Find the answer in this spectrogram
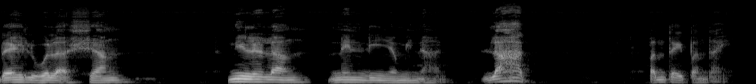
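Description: On a very clean recording with a silent background, a man speaks fairly low with fairly even intonation. His pace is very slow, broken by long, frequent pauses. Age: 60s. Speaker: vlogger. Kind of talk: inspirational monologue.

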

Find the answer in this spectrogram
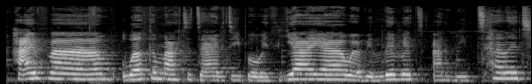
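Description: Against noticeable background noise, a woman with a fairly high pitch speaks at a fairly slow pace with hardly any pauses. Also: ordinary pitch variation. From Dominica. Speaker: vlogger and presenter. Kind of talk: presentation narration. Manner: animated.

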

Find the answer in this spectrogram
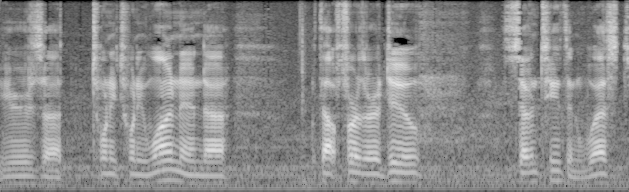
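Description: Over light background noise, a man with a very deep, low voice speaks at a fairly slow pace, the sound dry with no echo. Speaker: urban explorer vlogger. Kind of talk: casual vlog chat. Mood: reflective, slightly wistful. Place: car. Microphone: phone near.

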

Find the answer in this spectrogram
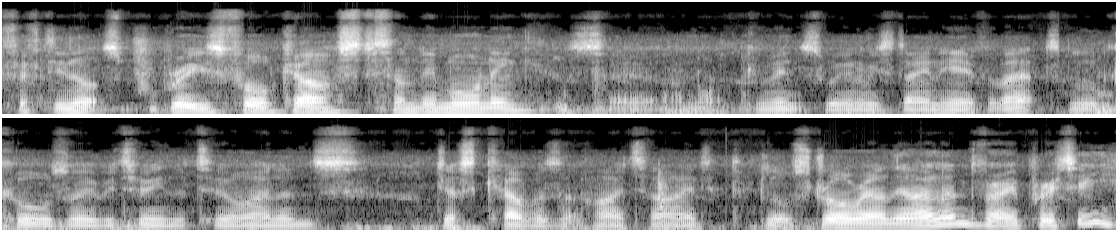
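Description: Light background noise sits behind a man speaking at a fairly quick pace. His voice is fairly low in pitch. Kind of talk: casual vlog chat. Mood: relaxed and cheerful. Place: boat.

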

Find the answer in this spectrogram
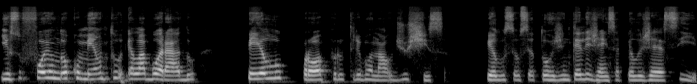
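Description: A woman speaks in a Rio de Janeiro accent with a fairly high pitch. The background is quiet and the sound is dry with no echo. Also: ordinary pitch variation, moderate pace, big swings in loudness. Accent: carioca. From Rio de Janeiro, Brazil. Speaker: former judge; podcast guest. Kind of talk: interview. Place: studio. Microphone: studio mic.

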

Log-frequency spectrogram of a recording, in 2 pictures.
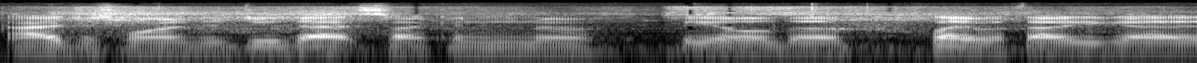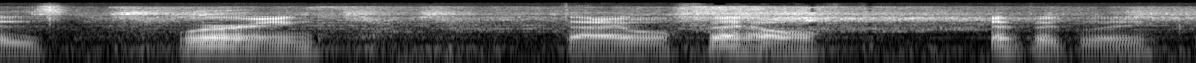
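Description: Clear music plays in the background. The speech moves at a moderate pace with long, frequent pauses. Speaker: gaming video creator. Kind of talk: casual gameplay commentary. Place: home room.

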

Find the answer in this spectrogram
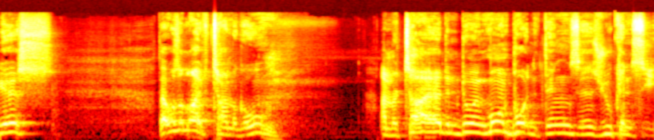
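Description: A gruff, put-on character voice from a man, high-pitched with very wide swings, at a moderate pace broken by long, frequent pauses. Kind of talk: mock badly dubbed monster-movie acting. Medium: fan dub. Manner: gruff, impatient, sarcastic.

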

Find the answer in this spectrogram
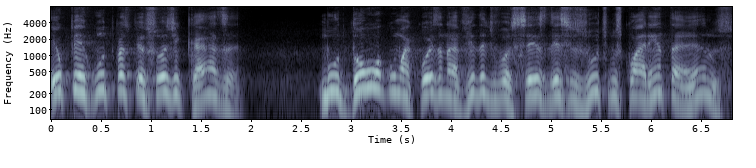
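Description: Talking at a fairly slow pace, a man has a high pitch. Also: lively intonation. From southern Brazil. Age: 60s. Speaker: gubernatorial candidate, politician; candidate. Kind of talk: TV interview, campaign pitch. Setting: TV studio. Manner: animated, direct address to viewers. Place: studio.

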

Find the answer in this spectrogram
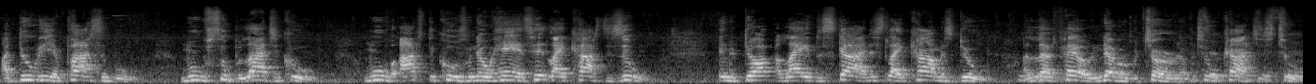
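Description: A man speaks at a high pitch. Light background noise is present. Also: ordinary pitch variation. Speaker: spoken word artist. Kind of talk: rapid-fire rhymed conscious spoken word performance. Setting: live venue. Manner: rhythmic, punchy rhyming delivery with ad-libbed hums and laughs; intense, preacher-like declamation. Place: shop.

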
